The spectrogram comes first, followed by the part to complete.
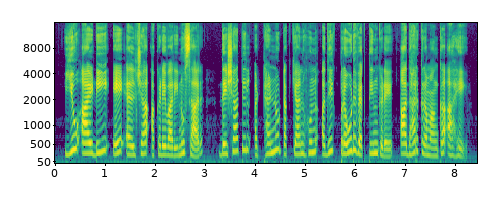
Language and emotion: Marathi, neutral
